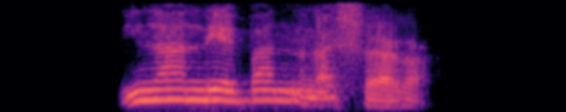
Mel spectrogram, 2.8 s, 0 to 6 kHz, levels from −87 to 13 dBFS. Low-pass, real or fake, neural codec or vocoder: 5.4 kHz; fake; codec, 16 kHz in and 24 kHz out, 0.4 kbps, LongCat-Audio-Codec, fine tuned four codebook decoder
